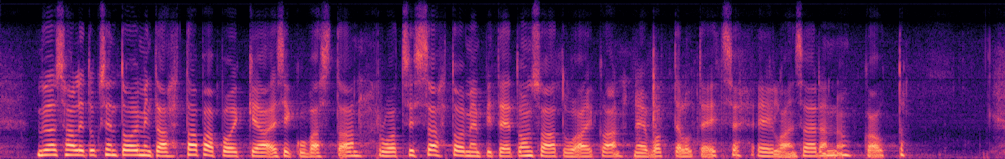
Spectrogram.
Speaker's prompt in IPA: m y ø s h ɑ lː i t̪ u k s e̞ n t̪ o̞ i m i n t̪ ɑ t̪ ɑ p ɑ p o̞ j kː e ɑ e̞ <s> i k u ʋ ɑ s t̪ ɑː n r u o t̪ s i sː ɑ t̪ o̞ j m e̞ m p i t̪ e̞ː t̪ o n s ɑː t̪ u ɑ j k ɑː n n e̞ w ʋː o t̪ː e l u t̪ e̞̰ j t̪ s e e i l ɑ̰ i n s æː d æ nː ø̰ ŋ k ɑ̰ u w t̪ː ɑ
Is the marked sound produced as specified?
yes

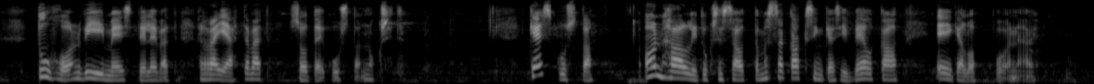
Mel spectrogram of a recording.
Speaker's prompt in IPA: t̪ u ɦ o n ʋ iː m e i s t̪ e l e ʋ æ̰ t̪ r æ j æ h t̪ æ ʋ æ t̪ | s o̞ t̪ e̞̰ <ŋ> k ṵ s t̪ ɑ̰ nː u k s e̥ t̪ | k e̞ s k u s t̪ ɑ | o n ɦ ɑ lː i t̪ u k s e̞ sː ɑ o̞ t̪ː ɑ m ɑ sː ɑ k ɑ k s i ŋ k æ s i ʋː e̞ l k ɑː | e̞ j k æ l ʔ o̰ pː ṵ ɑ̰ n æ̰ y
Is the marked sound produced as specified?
no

